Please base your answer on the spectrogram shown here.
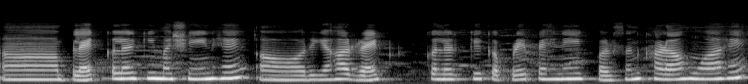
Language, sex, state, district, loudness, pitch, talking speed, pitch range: Hindi, female, Madhya Pradesh, Bhopal, -13 LUFS, 245 Hz, 145 wpm, 220-260 Hz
